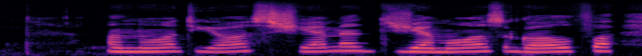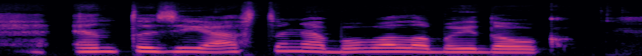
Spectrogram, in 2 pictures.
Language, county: Lithuanian, Vilnius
